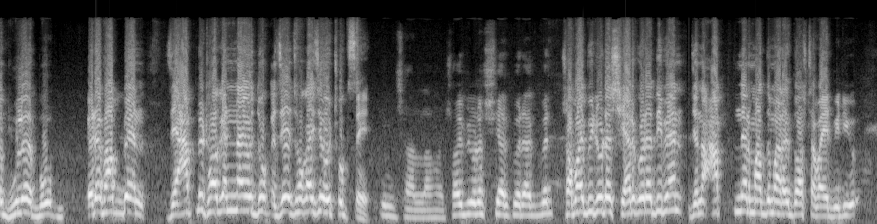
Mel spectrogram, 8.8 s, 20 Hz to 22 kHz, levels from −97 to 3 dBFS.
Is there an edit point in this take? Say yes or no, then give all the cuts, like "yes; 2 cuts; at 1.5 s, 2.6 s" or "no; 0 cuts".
no; 0 cuts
